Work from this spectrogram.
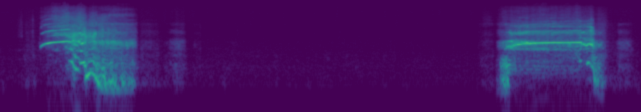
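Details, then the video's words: Domestic horse neighing twice: a loud, shrill whinny with a falling, quavering tone, then a long gap of silence and a second, steadier neigh that holds its pitch before cutting off. "SOM DE CAVALO"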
